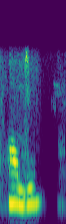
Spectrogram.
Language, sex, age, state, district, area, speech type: Punjabi, male, 18-30, Punjab, Fatehgarh Sahib, rural, conversation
